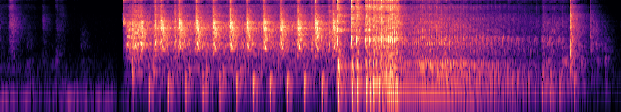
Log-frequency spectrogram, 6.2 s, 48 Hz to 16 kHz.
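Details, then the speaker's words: Chinese 125cc ATV after top-end rebuild, first start with starter fluid once spark confirmed: silence, then the single cylinder catches and pops in quick even beats before winding down; starts and runs normally. "All right, guys, well, this thing is a runner. I am ecstatic that we actually have spark, and it took off and ran for the first time."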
